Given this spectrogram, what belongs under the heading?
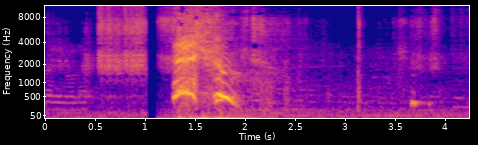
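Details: Uncovered messy sneeze: a sharp indrawn breath followed by one explosive, wet sneeze in a quiet room; sneezing.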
